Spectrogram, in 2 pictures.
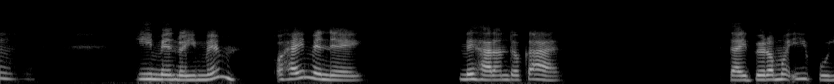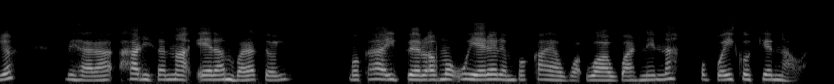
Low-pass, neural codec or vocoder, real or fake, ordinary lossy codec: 7.2 kHz; codec, 16 kHz, about 1 kbps, DyCAST, with the encoder's durations; fake; Opus, 16 kbps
